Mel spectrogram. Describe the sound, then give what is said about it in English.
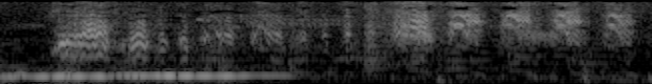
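A prairie chicken gives a low, humming boom that holds for over a second, then breaks into scattered clucking and cackling notes, clear with no voices. “Hey, there's that old prairie chicken right there.”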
